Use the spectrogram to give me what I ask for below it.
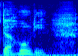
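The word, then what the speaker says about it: Djehuti: taught by tahuti or as we properly actually spell it with a d it's like DJ pronounced in a way of dahudi that's also known as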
